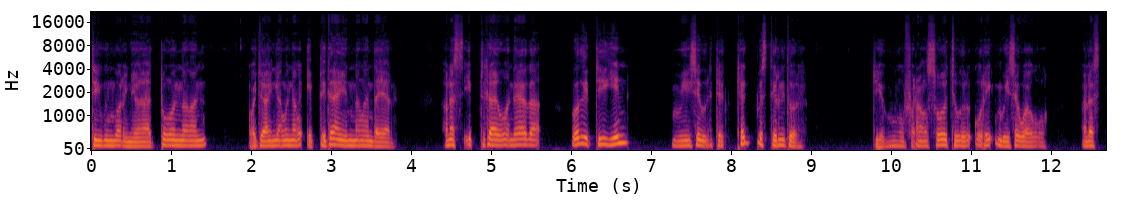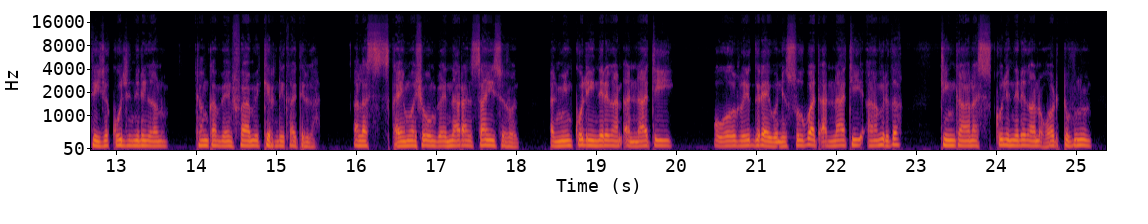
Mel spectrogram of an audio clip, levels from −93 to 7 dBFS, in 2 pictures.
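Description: Listening through this speech recording, nothing technically amiss stood out.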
